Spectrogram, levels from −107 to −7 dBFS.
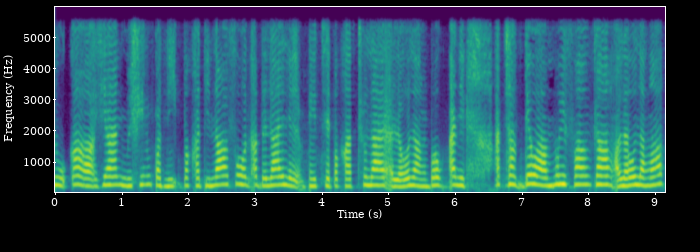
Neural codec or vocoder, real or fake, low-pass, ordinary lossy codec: codec, 16 kHz in and 24 kHz out, 0.6 kbps, FireRedTTS-2 codec; fake; 5.4 kHz; none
